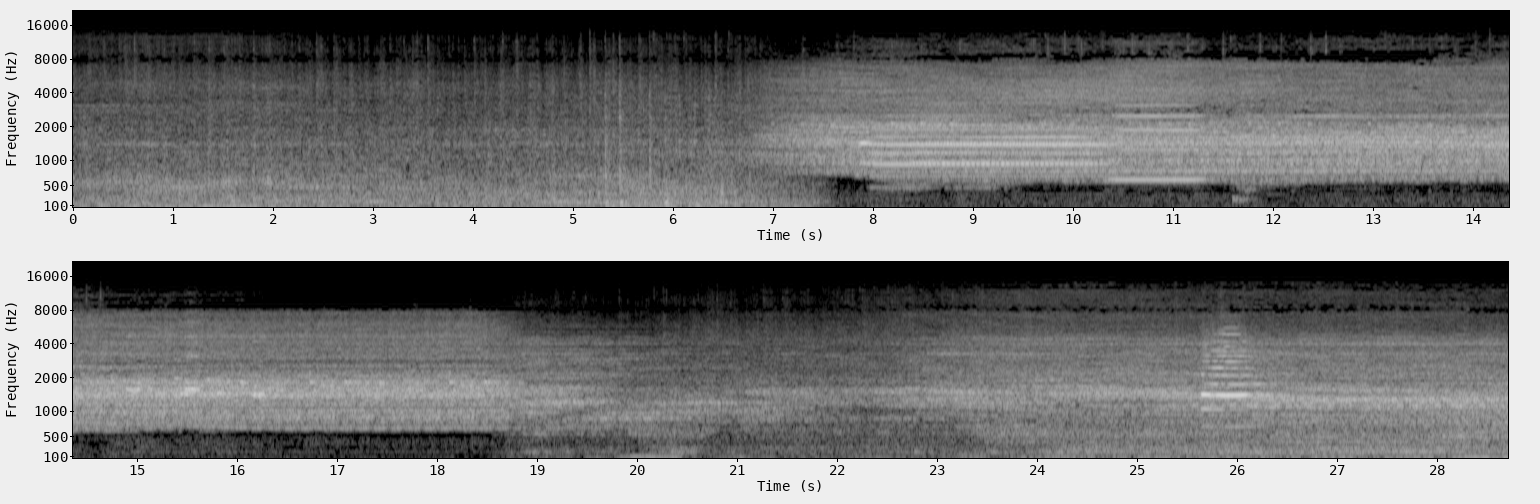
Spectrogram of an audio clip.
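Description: Model railway train sounds: a faint low rumble at first, then from about eight seconds a louder, thin-sounding train noise with a horn sounding several times, fading out around nineteen seconds. A single short horn toot comes near the end.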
